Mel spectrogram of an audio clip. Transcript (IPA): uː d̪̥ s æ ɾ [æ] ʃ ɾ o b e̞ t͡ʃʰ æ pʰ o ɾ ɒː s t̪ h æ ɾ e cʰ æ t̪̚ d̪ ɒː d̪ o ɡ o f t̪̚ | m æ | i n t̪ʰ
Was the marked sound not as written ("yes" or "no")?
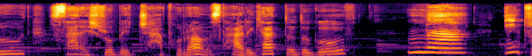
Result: yes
